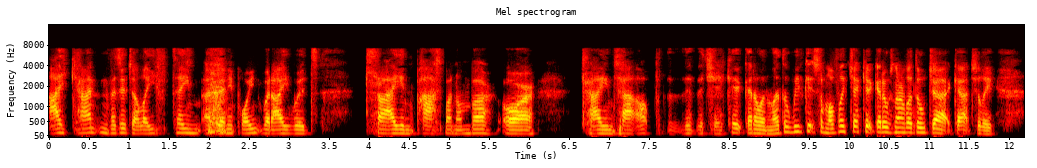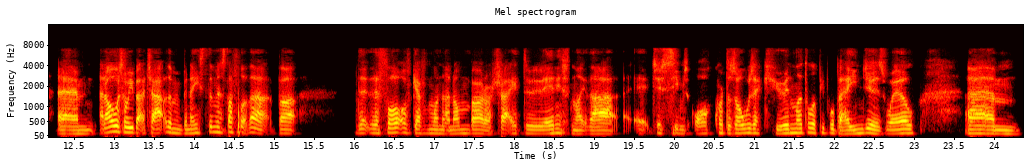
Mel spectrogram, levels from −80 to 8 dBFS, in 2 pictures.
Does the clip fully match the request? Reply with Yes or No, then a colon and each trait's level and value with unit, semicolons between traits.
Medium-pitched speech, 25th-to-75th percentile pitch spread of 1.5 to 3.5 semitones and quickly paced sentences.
No: low, 130 Hz; average, 3.0 semitones; fast, 220 wpm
